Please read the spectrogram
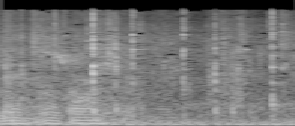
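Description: Metal spoons clinking and scraping against ceramic plates and bowls as food is dished out, in scattered light taps. A brief low voice is heard in the first second.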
